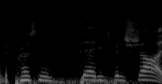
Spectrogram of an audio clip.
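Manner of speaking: high, play-acted tearful crying while yelling. Retelling someone bursting into a gym with news: imitating someone crying and yelling. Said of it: "crying, like, yelling".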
